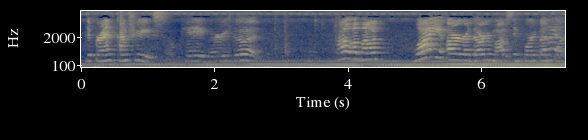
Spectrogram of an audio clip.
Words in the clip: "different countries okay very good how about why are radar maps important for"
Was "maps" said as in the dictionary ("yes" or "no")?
no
